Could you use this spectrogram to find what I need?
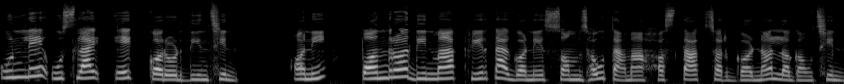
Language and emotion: Nepali, neutral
